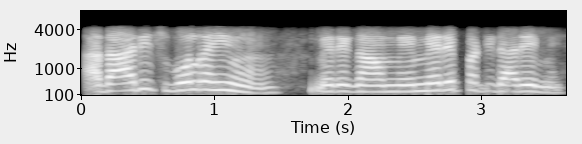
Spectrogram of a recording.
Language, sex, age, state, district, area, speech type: Hindi, female, 60+, Uttar Pradesh, Jaunpur, urban, conversation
